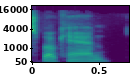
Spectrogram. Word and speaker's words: Spokane: And yeah, it's pronounced Spokane, you idiot, Jesse.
